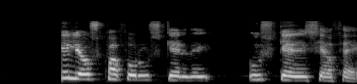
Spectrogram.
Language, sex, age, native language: Icelandic, female, 60-69, Icelandic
